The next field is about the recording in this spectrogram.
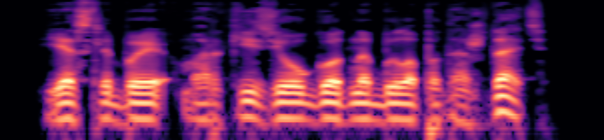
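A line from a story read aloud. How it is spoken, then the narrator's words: Soothing tone. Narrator (Russian): проговорил он успокаивающим тоном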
